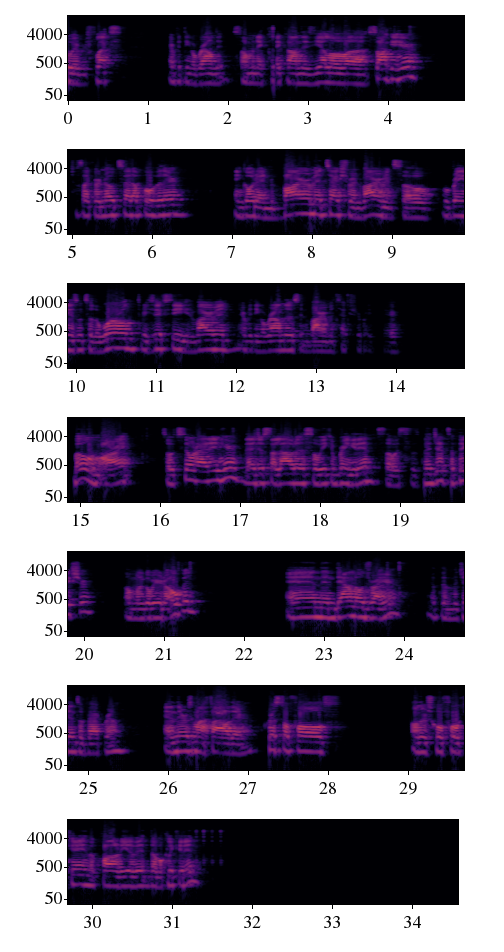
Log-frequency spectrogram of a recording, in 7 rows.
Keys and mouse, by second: 4.0-14.2 drag, 15.8-16.9 middle drag, 21.0 click.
